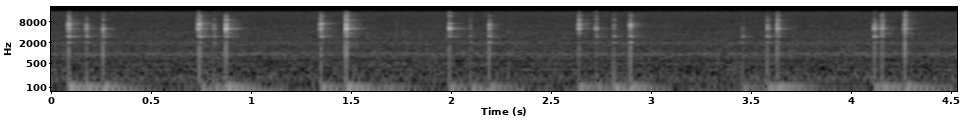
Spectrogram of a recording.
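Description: Long painted fingernails tap a small, empty, rectangular white glazed ceramic tray with a black triangle print, held close to the mic. Bright, clicky ticks come in quick uneven bursts, each dying away almost instantly, over a steady low rumble.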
